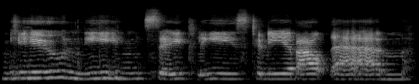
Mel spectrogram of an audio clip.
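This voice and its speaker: A bossy, grumpy sheep, put on by a woman reader, snaps her lines loud and slow and tacks on a bleating "meh." The voice sits fairly high and bright, heard from a distance in a roomy, echoing space. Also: flat delivery, full character voice. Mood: curt, scolding. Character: grumpy bossy female sheep knitting in a boat. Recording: roomy echo, distant mic.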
